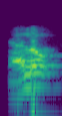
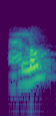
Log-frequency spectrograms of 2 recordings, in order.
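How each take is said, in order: First: The voice comes out clear and steady. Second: The voice comes out weak and choked. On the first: The speaker has calmed down and cleared the throat. "फिर आराम से गला साफ करते हो" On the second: The speaker is nervous and the voice fails. "जैसी आवाज करते हो अंदर जाके आती है"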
